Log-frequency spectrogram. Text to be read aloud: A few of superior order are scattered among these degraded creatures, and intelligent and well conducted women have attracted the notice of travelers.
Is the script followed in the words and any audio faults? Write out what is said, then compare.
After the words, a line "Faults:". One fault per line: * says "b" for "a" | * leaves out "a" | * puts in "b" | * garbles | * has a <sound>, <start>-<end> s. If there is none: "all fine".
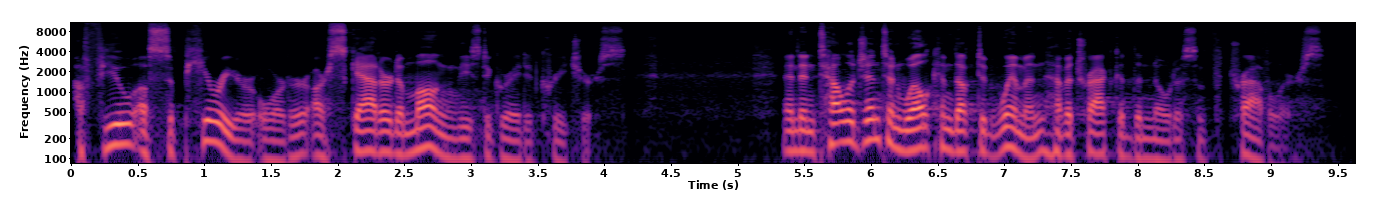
A few of superior order are scattered among these degraded creatures, and intelligent and well conducted women have attracted the notice of travelers.
Faults:
all fine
